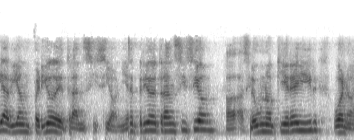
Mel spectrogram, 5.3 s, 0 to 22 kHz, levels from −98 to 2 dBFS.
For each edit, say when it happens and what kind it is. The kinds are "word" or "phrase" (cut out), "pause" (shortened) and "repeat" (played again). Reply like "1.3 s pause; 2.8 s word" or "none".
1.9 s word; 3.4 s word; 3.8 s word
